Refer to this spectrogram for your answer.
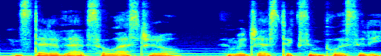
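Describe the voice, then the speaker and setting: With music in the background, a man talks at a fairly slow pace in a calm, soothing tone and a fairly low pitch. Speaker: meditation teacher and sleep podcast host. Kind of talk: reading a philosophical text aloud for sleep. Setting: podcast recording. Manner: calm, soothing, slow.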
